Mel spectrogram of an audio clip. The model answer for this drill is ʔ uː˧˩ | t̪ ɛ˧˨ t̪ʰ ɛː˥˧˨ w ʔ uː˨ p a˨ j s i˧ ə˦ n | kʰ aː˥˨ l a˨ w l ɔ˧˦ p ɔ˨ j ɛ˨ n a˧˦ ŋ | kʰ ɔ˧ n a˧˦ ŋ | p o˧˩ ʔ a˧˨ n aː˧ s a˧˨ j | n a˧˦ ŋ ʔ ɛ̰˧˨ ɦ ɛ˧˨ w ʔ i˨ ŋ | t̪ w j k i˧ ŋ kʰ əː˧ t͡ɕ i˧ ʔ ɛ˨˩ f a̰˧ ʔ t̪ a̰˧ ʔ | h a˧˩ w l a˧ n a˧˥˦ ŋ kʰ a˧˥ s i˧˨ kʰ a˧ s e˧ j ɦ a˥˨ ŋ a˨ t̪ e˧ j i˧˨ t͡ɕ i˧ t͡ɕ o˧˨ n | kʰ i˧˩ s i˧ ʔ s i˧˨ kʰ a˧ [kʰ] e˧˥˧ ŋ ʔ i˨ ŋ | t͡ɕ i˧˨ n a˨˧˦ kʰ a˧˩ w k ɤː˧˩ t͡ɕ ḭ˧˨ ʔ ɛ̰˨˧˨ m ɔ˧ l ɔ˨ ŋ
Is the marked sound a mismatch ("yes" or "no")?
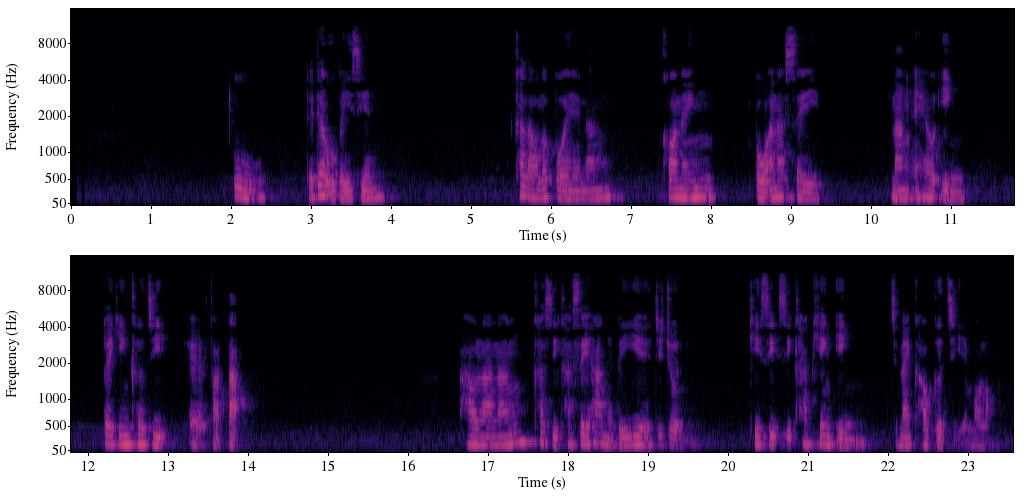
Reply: no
